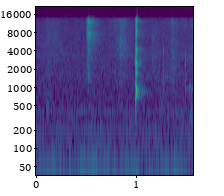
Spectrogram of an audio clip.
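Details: Hiccup, possibly a yawn hiccup, from a young person being filmed: a single sharp, brief click-like catch in a quiet room.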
